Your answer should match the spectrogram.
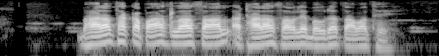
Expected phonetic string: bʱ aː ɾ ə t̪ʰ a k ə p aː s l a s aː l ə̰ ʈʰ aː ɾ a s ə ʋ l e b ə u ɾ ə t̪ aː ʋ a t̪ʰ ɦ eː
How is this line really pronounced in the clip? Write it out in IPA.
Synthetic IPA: bʱ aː ɾ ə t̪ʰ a k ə p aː s l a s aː l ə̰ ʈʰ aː ɾ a s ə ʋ l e b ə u ɾ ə t̪ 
